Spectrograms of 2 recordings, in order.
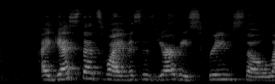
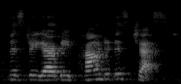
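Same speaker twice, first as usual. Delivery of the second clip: ordinary delivery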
